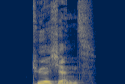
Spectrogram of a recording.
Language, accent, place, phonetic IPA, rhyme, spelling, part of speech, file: German, Germany, Berlin, [ˈtyːɐ̯çəns], -yːɐ̯çəns, Türchens, noun, De-Türchens.ogg
- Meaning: genitive of Türchen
